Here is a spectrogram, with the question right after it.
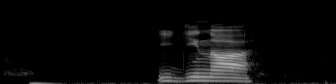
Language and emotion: Russian, angry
